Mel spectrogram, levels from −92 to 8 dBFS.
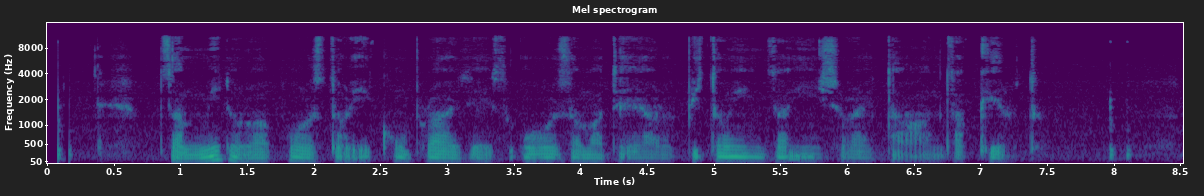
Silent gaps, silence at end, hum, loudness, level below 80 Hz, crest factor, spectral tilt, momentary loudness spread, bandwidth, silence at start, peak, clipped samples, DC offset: none; 0.4 s; none; -44 LUFS; -68 dBFS; 20 dB; -5 dB/octave; 17 LU; 11.5 kHz; 0.05 s; -24 dBFS; under 0.1%; under 0.1%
